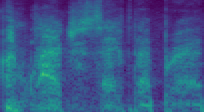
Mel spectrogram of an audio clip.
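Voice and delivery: close, breathy, soft whisper. The game narrator voices a woman hugging the player's character, whispering in their ear. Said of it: "she just whispers in your ear".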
